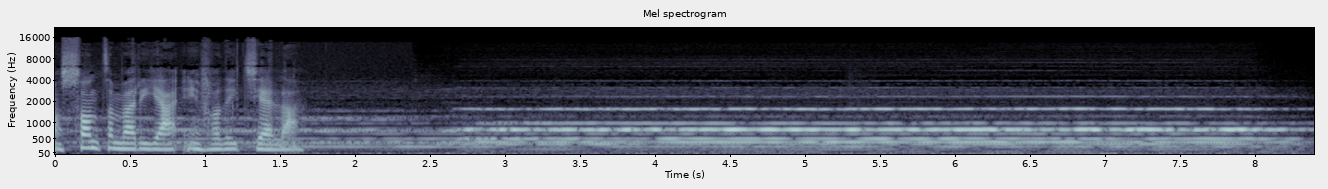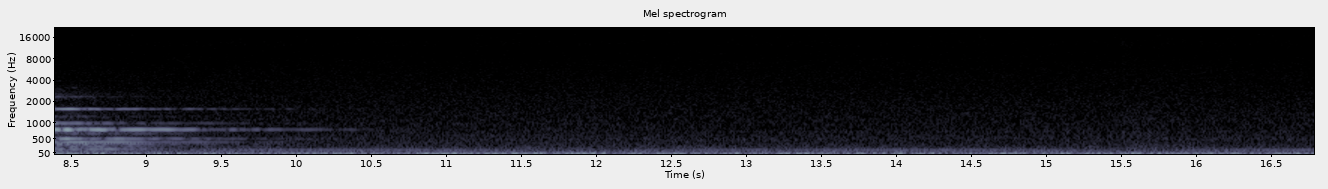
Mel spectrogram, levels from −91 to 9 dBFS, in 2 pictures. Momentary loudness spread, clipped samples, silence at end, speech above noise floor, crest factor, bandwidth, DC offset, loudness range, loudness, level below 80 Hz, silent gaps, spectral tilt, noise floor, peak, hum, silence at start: 14 LU; under 0.1%; 0.55 s; 30 dB; 22 dB; 16 kHz; under 0.1%; 7 LU; -20 LUFS; -52 dBFS; none; -5 dB/octave; -50 dBFS; 0 dBFS; none; 0 s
